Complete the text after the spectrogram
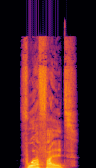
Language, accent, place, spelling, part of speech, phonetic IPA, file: German, Germany, Berlin, Vorfalls, noun, [ˈfoːɐ̯fals], De-Vorfalls.ogg
- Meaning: genitive singular of Vorfall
